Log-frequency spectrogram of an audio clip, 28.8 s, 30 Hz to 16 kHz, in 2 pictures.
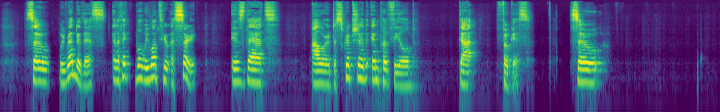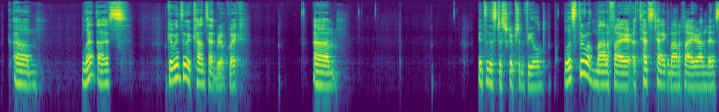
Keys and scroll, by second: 19.7 super+b.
